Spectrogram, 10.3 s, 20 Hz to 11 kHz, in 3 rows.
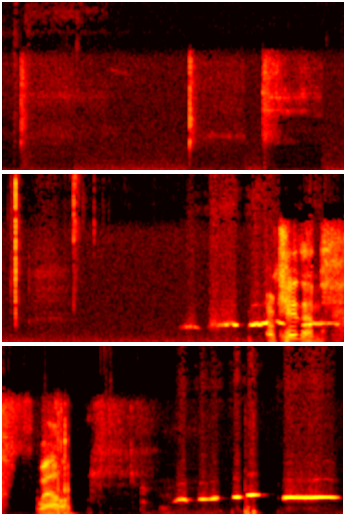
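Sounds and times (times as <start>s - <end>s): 
person whistling idly while waiting: 5.2s - 6.8s, 8.6s - 10.2s
speech: 6.1s - 7.6s.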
